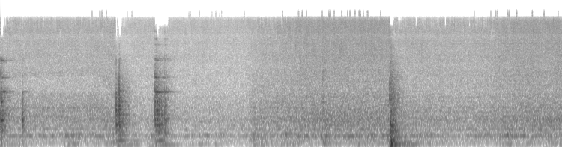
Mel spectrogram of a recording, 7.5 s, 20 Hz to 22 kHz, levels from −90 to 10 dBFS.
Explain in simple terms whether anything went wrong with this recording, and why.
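The audio was most likely squeezed through Bluetooth SBC compression, a basic wireless codec that saves data by coarsely rounding off the sound. From start to finish the treble is cut off above about 17 kHz, leaving a clearly audible gritty roughness.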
